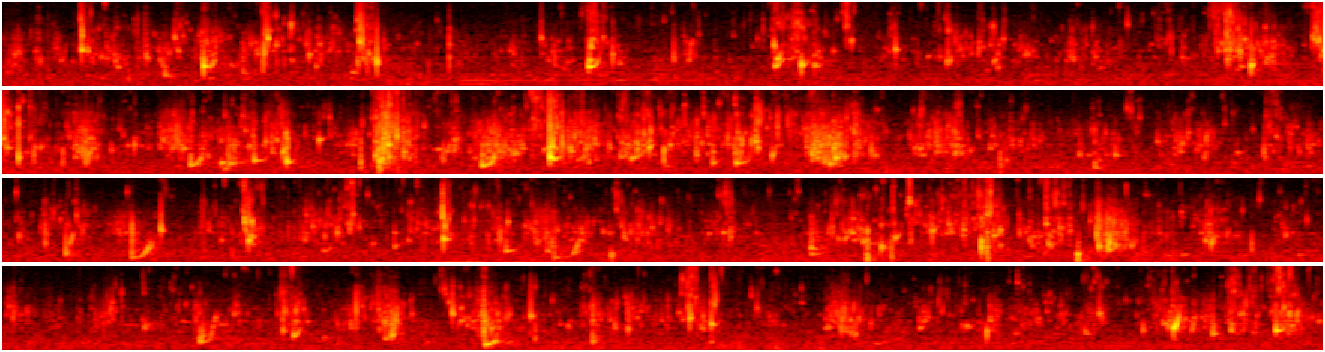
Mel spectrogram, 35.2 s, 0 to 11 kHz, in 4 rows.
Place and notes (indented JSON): {
  "title": "Saint-Martin-de-Boscherville, France - River bank",
  "date": "2016-09-18 13:30:00",
  "description": "On the river embankment, the soft sound of the water flowing.",
  "latitude": "49.44",
  "longitude": "0.94",
  "timezone": "Europe/Paris"
}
